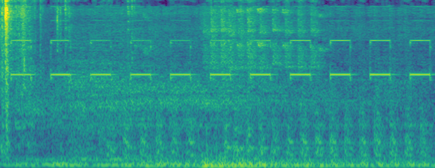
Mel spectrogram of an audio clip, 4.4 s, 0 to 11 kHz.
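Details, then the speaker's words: 2006 Dodge Sprinter van on tow strap in neutral, crankshaft position sensor fault blamed: starter churns at a steady three compressions a second but never catches. Crank no start. "Nope, same deal."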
